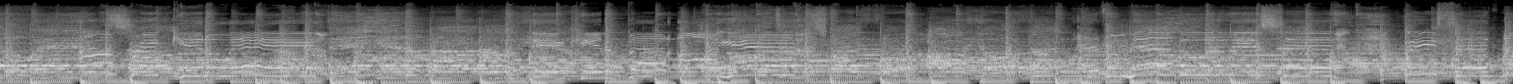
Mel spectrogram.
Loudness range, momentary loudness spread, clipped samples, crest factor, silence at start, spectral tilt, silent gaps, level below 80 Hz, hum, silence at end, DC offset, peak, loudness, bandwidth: 1 LU; 3 LU; under 0.1%; 12 dB; 0 s; -3.5 dB/octave; none; -26 dBFS; none; 0 s; under 0.1%; 0 dBFS; -11 LUFS; over 20 kHz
